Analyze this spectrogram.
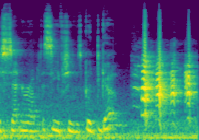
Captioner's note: laughs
